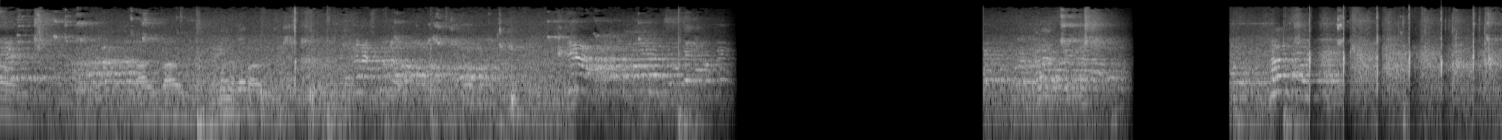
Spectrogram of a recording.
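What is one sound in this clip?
Basketball shoes squeak on a hardwood court.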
